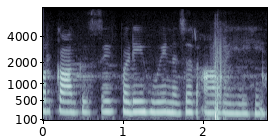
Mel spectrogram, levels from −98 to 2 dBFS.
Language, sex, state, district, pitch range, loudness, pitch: Hindi, female, Punjab, Kapurthala, 215-235 Hz, -21 LUFS, 230 Hz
